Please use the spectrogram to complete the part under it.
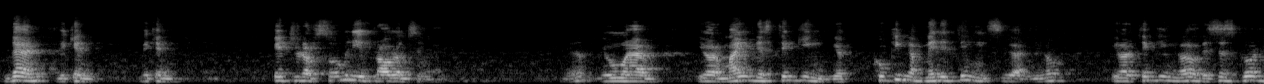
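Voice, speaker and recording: A man gives an informal spiritual lesson, often asking "right?" and slipping into the voices he quotes. His voice sits a little high for a man. The recording has a roomy echo and a faint noise underneath. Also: unhurried, a bit bright. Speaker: spiritual teacher. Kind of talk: conversational religious lecture.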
